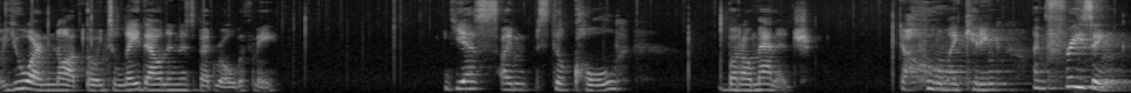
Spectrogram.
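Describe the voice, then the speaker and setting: A woman's voice: mid-range voice, dark tone, close to an everyday voice. A woman playing a proud, suspicious young female hunter in a fantasy audio roleplay, guarded and easily flustered, with a grudging tsundere streak.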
